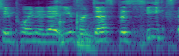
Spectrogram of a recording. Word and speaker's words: Despacito: I'm glad you're teaching us the right pronunciation. – Despacito. – I could literally say it the exact same way you have, and it won't nearly sound as good.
